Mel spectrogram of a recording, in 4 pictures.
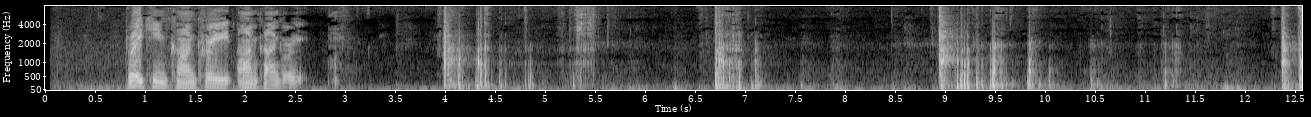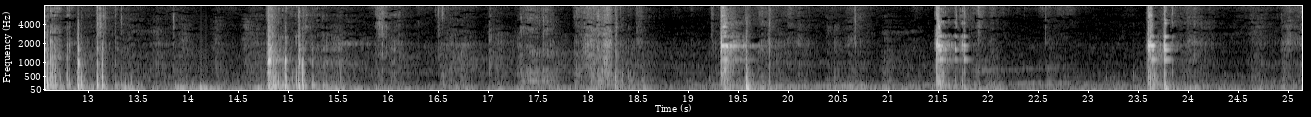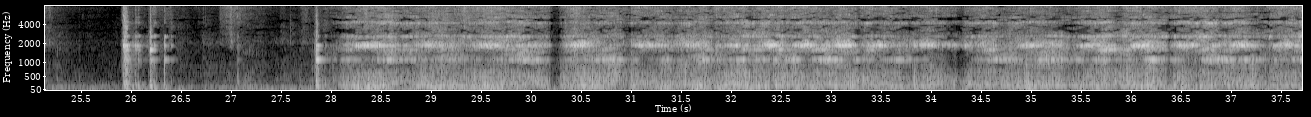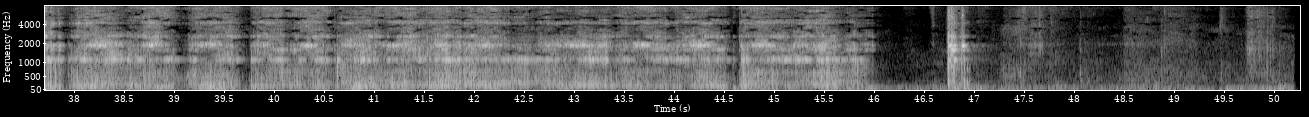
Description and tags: Breaking concrete
This sound was a foley created sound for video game sound design class. I crushed a concrete block with a rubber mallet.
block, blocks, bricks, building, cement, concrete, construction, construction-site, crunch, crush, demolition, experimental, noise, rumble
